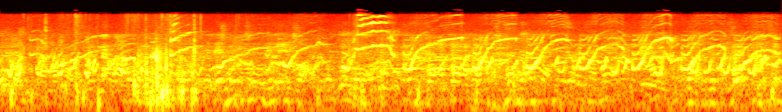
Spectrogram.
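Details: Excited pet guinea pigs, three together, the two one-month-old young voicing emotions in high pitch: a dense run of upward-arching squeaks, rapid and overlapping, repeating roughly twice a second, with a low television murmur underneath.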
